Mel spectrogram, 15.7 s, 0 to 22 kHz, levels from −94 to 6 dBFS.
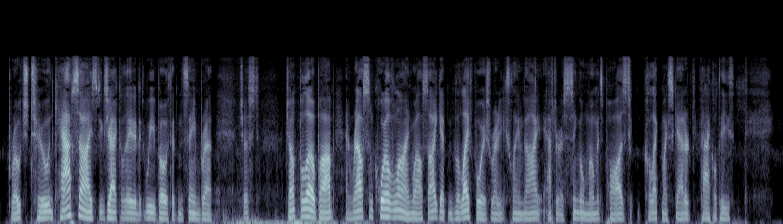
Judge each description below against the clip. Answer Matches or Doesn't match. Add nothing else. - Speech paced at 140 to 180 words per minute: Matches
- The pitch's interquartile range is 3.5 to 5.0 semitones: Doesn't match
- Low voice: Matches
